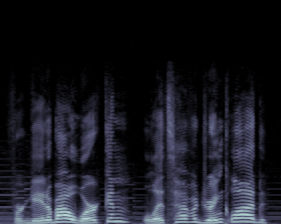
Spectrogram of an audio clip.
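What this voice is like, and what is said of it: Attempted Irish accent, sounds Southern American. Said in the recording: “Irish accent ... That sounded like you're from Alabama”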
